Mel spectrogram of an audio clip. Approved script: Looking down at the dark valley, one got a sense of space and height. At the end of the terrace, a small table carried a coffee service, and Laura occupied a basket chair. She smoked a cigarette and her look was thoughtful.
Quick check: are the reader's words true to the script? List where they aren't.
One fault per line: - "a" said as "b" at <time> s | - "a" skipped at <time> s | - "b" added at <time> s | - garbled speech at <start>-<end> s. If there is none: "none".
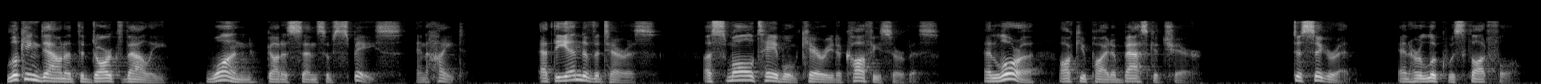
- "She smoked" skipped at 12.0 s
